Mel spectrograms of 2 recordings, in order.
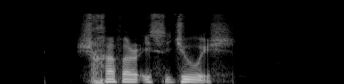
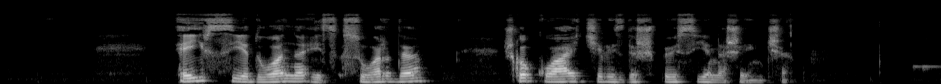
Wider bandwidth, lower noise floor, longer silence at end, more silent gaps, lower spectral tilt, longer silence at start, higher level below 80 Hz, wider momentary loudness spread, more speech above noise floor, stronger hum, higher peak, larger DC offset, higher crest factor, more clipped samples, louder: about the same, 11.5 kHz vs 11.5 kHz; first, -83 dBFS vs -71 dBFS; first, 1.15 s vs 0.15 s; neither; first, -6.5 dB/octave vs -4 dB/octave; second, 0.8 s vs 1.75 s; first, -44 dBFS vs -62 dBFS; about the same, 15 LU vs 13 LU; first, 60 dB vs 49 dB; neither; second, -6 dBFS vs -2 dBFS; neither; about the same, 20 dB vs 22 dB; neither; about the same, -23 LUFS vs -22 LUFS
